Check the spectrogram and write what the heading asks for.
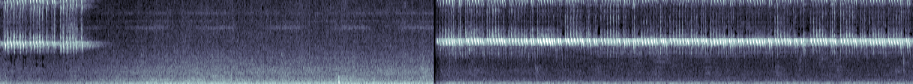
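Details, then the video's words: A cricket, used to repel rats, chirps briefly, falls almost silent for about six seconds with only faint tones, then bursts into a continuous loud, high, shrill trill to the end. "suara jangkrik pengusir tikus"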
